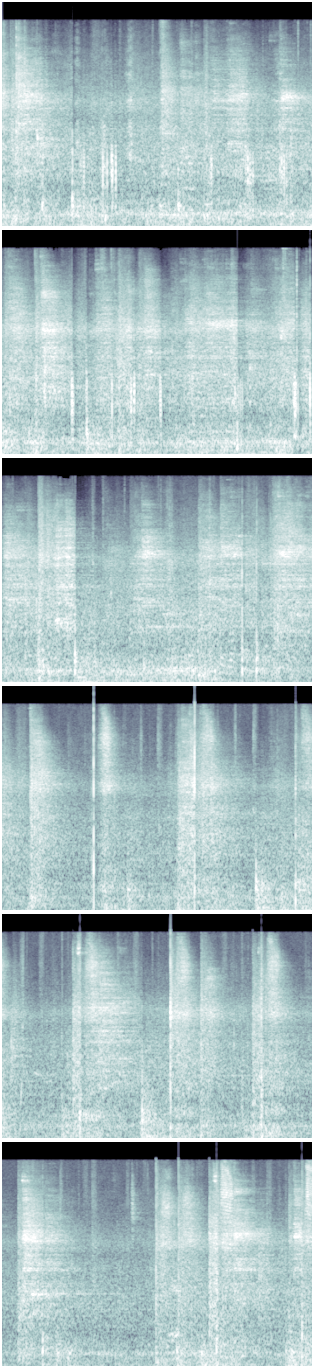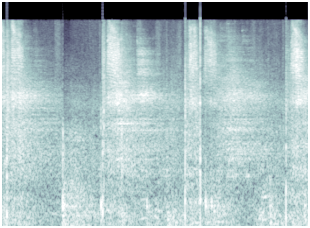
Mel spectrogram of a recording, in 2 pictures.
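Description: Boxing gloves hitting focus mitts in fast combinations, a quick run of sharp slaps through the second half. Before that come fainter knocks of footwork on the ring canvas.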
